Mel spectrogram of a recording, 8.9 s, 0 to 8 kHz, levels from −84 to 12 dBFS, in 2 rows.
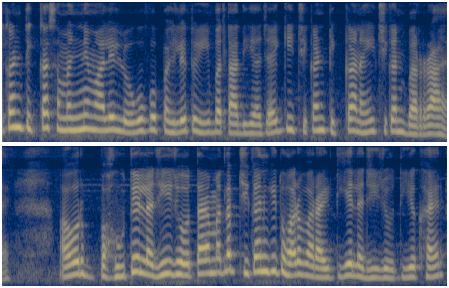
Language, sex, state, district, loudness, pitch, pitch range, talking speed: Hindi, female, Uttar Pradesh, Varanasi, -18 LUFS, 240 Hz, 210-270 Hz, 245 wpm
